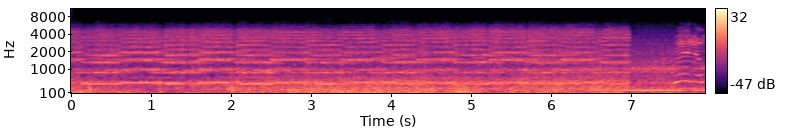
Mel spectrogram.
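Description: A wailing 1997 Merseyside fire engine siren rises and falls over heavy engine rumble and road noise, loud and close, continuing steadily throughout.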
